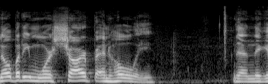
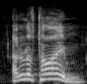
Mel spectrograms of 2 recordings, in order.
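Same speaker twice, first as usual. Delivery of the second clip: I don't have time pitched higher, pushing it; insistent repeat; 6 semitones higher than usual. Pretend. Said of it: "We would feel like".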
